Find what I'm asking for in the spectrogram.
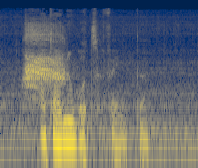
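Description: A loud, harsh caw from a pet crow, a single drawn-out rasping call followed by a couple of softer, shorter caws.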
